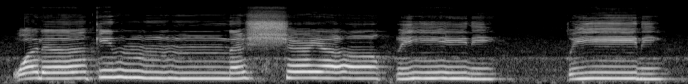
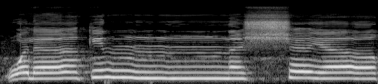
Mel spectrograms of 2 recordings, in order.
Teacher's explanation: طو کو ادا کرنے کے لیے زبان کی جڑ اور وسط کو اوپر اٹھایا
